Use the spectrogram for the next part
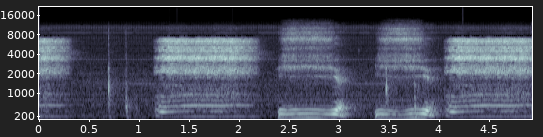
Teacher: And you can watch the lady actually do the sound. It says the tip and blade of the tongue is elevated into contact with the sides of the palate and teeth, leaving a flattened midline groove along the upper surface of the tongue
